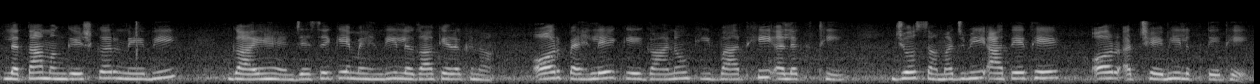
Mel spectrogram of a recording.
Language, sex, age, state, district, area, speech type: Urdu, female, 18-30, Telangana, Hyderabad, urban, spontaneous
